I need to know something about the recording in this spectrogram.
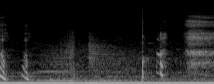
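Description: A woman's breathy vocal sounds between lines of dialogue: a brief falling voiced breath just after the start, and a sharp intake of breath near the end, over a low steady drone.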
